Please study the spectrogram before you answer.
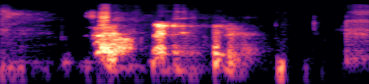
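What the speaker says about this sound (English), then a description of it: "I'm just going to cough here" A few short, close coughs in quick succession, sharp and throaty, followed by brief breaths and quiet.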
